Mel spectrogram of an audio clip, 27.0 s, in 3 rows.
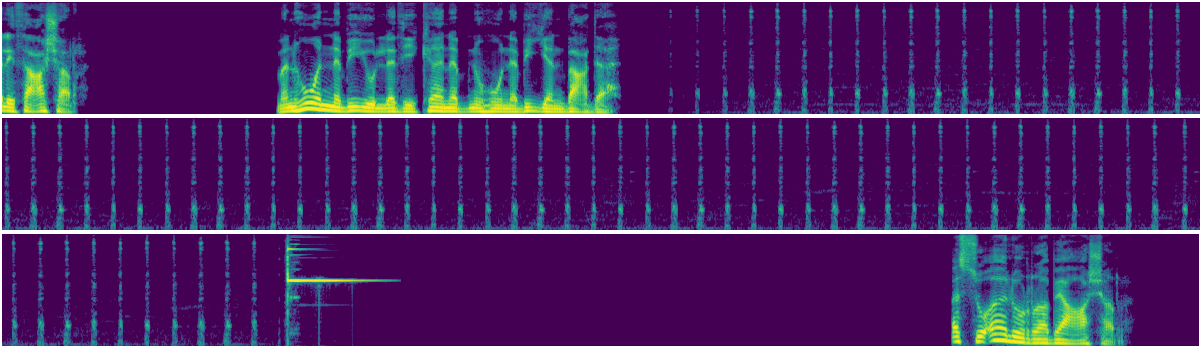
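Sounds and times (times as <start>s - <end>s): countdown timer ticking: 5.0s - 20.1s.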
